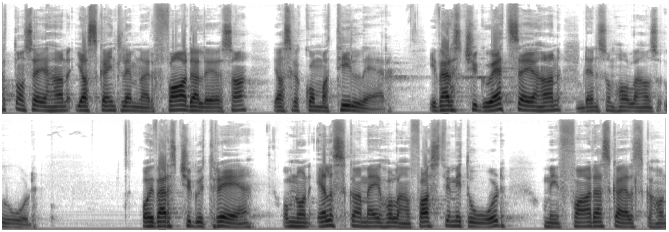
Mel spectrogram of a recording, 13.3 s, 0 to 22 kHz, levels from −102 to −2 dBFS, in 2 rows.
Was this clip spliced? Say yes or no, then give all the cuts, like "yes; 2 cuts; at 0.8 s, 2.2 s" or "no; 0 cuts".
yes; 1 cut; at 5.7 s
